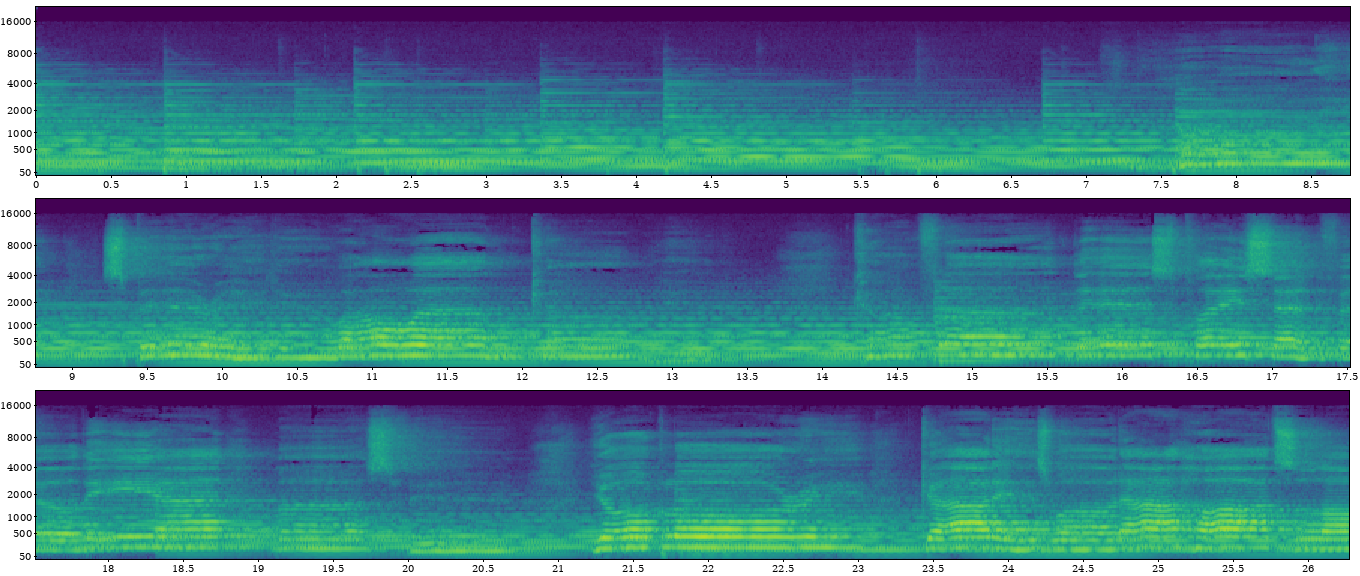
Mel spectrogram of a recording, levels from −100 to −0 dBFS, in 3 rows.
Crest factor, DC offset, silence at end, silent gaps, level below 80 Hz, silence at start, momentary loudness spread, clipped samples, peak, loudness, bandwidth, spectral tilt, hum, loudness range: 18 dB; under 0.1%; 0 s; none; -52 dBFS; 0 s; 10 LU; under 0.1%; -4 dBFS; -24 LUFS; 15 kHz; -5.5 dB/octave; none; 7 LU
